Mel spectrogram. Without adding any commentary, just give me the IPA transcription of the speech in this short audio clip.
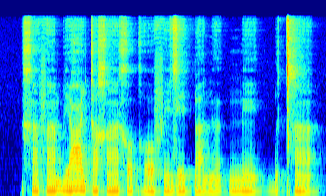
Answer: xãfã be ʕiɡaχã xɔɡʱɔ fẽze k͡panə̃ | ŋ͡mẽ | ɡ͡bəǀʰã

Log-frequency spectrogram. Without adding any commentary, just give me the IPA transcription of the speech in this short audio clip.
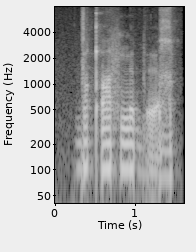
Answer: ɡəqʼafŋə bə̰ʁ

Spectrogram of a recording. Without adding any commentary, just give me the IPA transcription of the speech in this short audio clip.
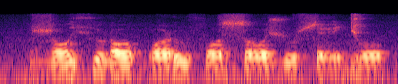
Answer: ɮɔçu ɽɔ bɔɽufɔ sɔʒu ɬeɟo

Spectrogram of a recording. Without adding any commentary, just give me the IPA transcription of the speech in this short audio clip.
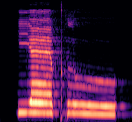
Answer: jɛː˧pʰluː˨˩

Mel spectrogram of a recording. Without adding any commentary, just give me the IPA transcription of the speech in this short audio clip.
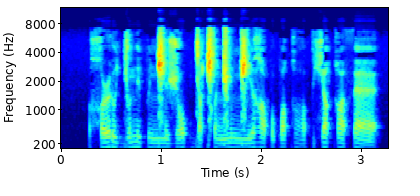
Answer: χə˞ɾʊ ɟʊnipɪŋ͡ǁɪ ʒɔb ɟɑǁʌŋ͡ǁu ŋ͡ǁiʁɑpʌp ɔqɔ̤ | çʌqɑ θæ

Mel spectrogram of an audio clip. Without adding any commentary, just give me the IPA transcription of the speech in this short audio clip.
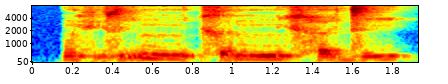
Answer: ũfʲṵzḭ nːḭʔxə̰ nːĩxhɜi̯d͡zi

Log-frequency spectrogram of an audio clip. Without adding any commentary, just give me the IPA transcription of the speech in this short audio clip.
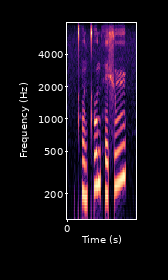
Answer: t̪ʰũdt̪ʰunhe ʃʉ

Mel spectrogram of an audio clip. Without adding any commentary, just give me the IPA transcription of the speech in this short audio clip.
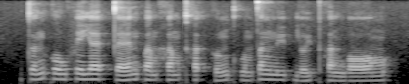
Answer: t̪ɵ˨˥nko˧w fe˧jɛː˧p̚ t̪ɛː˨˥npɐ˧m hɐ˧m kʰɐ˧k̚hʊ˨˥ŋ kʷʰɐ˨mt̪ɐ˥ŋmyː˧p̚ jɵ˨˥ɥ pʰɐ˨ŋwɔː˨˧m

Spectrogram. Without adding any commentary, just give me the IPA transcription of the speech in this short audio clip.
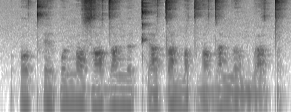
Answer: ʔɔt̪ʰɛpʌ ŋɔzˤi dˤɜŋɜkʼi tˤun̪ətˤðˤu dˤiŋʌ mutˤ

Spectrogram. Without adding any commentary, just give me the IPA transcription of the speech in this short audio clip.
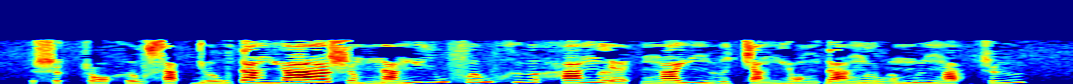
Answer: ʂə˨˩k̚ʂɔ˨˩˨xə˨˩˨w sa˨˩k̚ jə˨˩˦wɗa˧ŋ jaː˧˥ʂə˨˩mna˨˩˦ŋji˧˥w fə˧˥wxɨ˧ə̯ ha˧˥ŋlɛ˨˩t̚ ŋa˧˥jŋɨ˨˩ə̯ ca˨˩˨ŋjɔ˨˩ŋɗa˨˩˦ŋ lu˨˩˨ə̯mɨ˧ŋa˨˩k̚ ʂɨ˧˥

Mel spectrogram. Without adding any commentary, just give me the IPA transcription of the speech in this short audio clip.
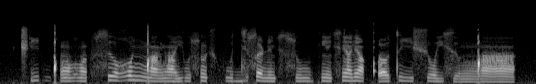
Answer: t͡ʃʼi˧ǃʼõ˨ʁʷɛ̃˨f sɯ˧ʁʷi˦ ŋ͡ǃã˨ɡã˨ju˨s õ˧ʃfu˨dʲo˦sʌ˨ ɳĩ˨xsuː˨kʲẽ˧ xʲã˦ɾʲã˨qʼuː˨˦t iː˧ʃo˧jxʲo˨ ŋ͡ǃã˨

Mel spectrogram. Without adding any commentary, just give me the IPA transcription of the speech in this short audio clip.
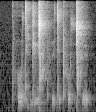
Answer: pʰo ti̤ɡʲʊŋ͡ǀɔ̤ pʰɨtʏpʰo ǀʰʏ

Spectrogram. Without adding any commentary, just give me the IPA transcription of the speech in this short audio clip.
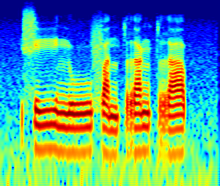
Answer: siː˥˩ nuː˦˥fa˧npra˥˩ŋ pra˥˩p̚

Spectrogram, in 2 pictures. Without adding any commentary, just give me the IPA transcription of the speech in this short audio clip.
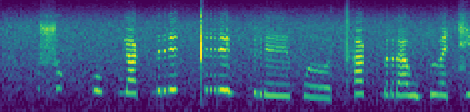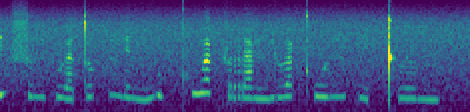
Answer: su˥˩k̚ po˥˩k̚ja˦˥k̚ re˥˩k̚tre˥˩ʔ preː˧pɤː˨˩tʰa˥˩k̚ ra˦˥wʔɯ˧a̯ t͡ɕe˥˩ʔsɯ˧ŋpɯ˨˩a̯to˦˥k̚ ŋe˨˩nŋu˦˥ʔ kʰu˥˩a̯kra˧ŋjɯ˦˥a̯ kʰwɯ˦˥ŋpi˨˩t̚ kʰlɯ˧ŋ

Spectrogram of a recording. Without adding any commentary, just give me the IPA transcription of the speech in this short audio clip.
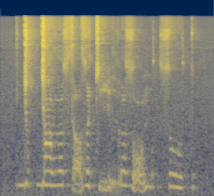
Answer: ɟɔtɟʌðˤo sḭzˤɵcḭrɵ zˤṵŋot sot

